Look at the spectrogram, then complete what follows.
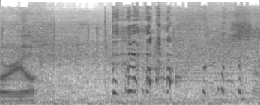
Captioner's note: laughing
